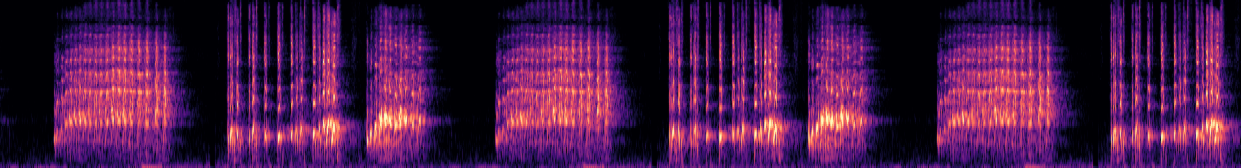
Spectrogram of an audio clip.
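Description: A raccoon gives a harsh, squealing cry followed by quick, stuttering trills, repeated in a steady cycle.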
